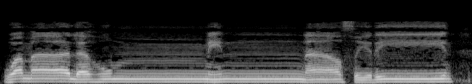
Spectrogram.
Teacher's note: ميم مع ميم، الحكم إدغام، أدغمنا الميم الأولى في الثانية فلا بد من تطويل الغنة، فلا نقولها بسرعة ولا وما لهم من ناصرين، بل نقول وما لهم من ناصرين، فنبين الغنن في الميمات والنونات المشددة.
